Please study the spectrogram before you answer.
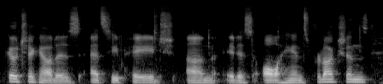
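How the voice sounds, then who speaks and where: A male podcast host who is losing his voice, thanking the listeners in a halting way with many fillers. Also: sits low. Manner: warmly grateful, halting with fillers. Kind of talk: podcast outro.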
